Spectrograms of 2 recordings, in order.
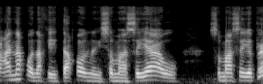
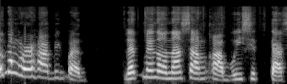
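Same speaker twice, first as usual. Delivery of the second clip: annoyed scolding; 7 semitones higher than usual. Retold or imitated. Mother demanding, retold.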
